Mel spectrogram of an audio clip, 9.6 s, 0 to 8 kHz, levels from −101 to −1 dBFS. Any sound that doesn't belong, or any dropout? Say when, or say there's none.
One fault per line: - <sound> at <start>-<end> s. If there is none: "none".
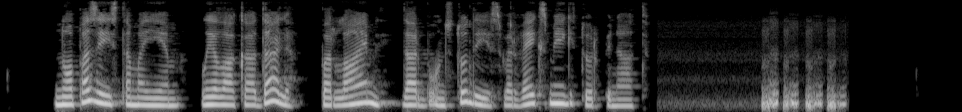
- laugh at 7.6-8.5 s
